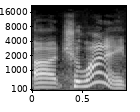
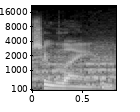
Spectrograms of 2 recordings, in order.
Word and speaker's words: Chulane: I believe, if you're familiar with the card, I believe the CH is like a guttural, almost like Scottish sound. Okay. Like in Loch.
